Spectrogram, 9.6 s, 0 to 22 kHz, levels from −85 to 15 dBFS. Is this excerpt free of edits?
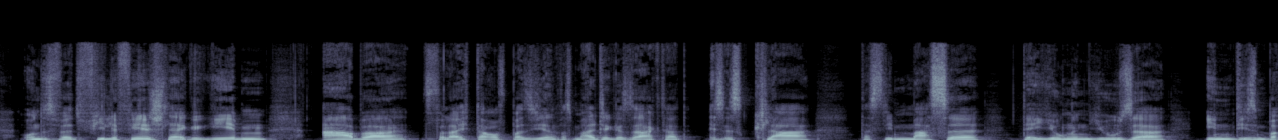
yes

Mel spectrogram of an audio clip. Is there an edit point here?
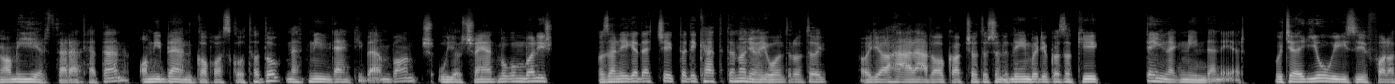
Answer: no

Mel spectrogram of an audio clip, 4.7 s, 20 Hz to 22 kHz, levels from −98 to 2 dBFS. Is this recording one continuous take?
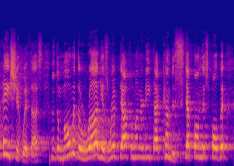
yes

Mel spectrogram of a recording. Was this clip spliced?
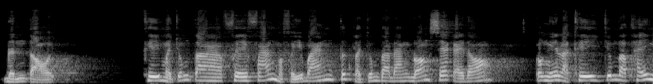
no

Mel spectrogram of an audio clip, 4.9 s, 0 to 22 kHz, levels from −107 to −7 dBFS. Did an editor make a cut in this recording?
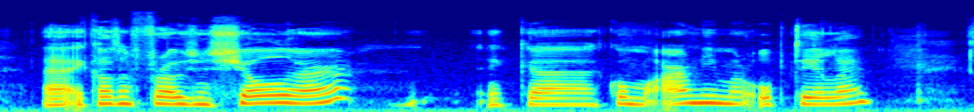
no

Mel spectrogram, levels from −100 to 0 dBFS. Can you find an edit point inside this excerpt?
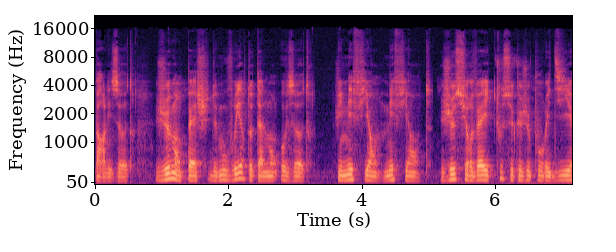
yes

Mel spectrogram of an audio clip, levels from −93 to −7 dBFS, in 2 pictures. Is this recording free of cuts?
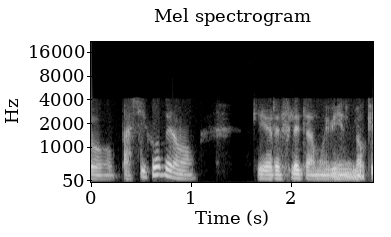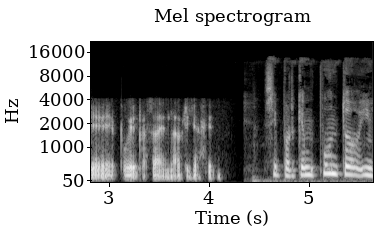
yes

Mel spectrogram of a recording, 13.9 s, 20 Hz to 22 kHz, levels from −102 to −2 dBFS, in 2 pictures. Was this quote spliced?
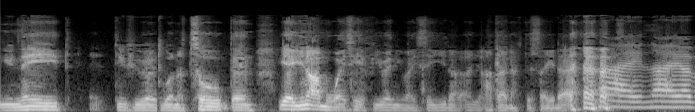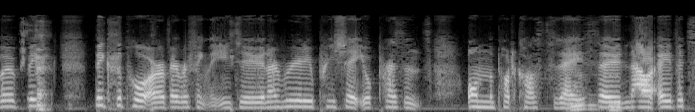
yes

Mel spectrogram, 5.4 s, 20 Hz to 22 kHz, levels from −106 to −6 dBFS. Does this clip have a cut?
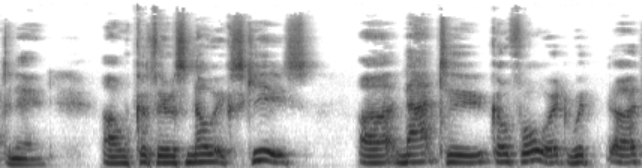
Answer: no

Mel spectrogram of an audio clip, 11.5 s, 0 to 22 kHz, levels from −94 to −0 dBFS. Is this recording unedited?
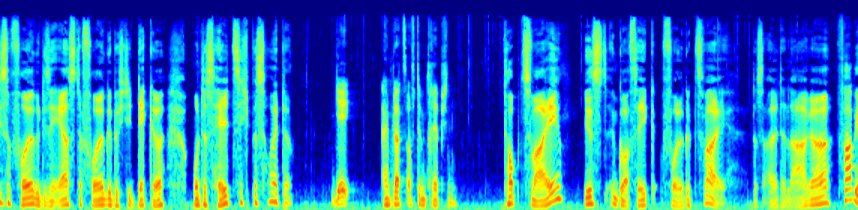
yes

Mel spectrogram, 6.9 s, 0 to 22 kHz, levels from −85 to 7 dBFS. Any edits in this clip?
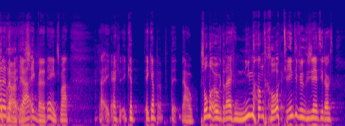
yes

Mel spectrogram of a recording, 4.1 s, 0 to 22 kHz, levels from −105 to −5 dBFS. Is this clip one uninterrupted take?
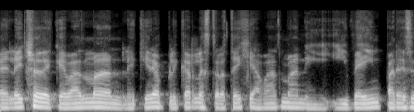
yes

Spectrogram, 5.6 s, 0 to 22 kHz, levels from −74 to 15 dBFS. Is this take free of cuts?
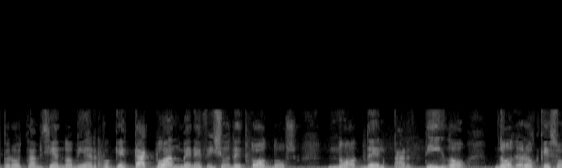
no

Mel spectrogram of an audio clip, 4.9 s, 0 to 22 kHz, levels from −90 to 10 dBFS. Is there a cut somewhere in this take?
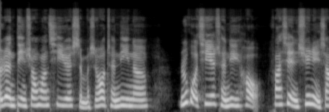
no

